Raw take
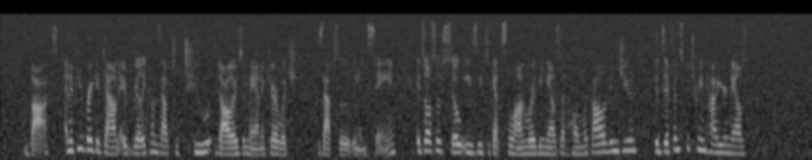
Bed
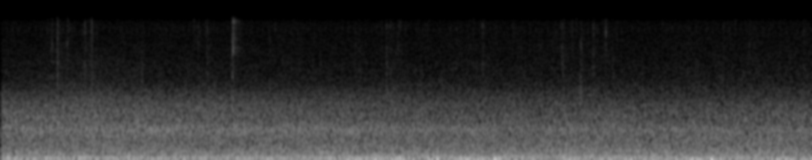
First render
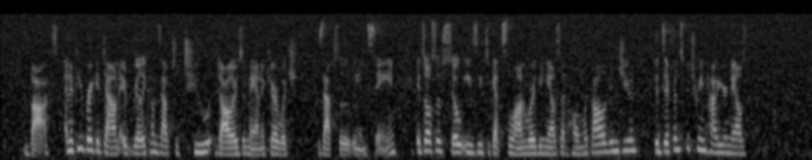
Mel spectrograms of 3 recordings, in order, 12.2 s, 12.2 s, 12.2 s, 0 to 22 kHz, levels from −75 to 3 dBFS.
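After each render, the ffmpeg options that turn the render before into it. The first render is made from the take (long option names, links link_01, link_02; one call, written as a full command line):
ffmpeg -i in.wav -af "afftdn=noise_reduction=12:noise_floor=-39" out.wav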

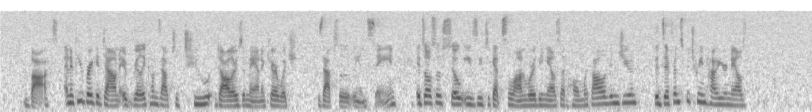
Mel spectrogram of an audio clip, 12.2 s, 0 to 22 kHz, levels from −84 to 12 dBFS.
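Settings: ffmpeg -i in.wav -af anull out.wav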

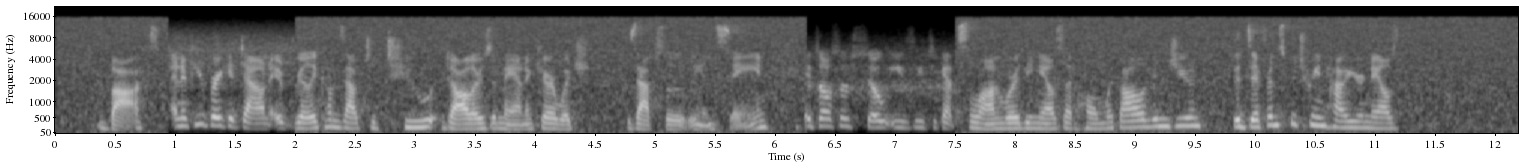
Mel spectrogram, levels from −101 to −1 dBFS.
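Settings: ffmpeg -i in.wav -filter_complex "[0:a]asettb=1/sr,asplit=3[link_01][link_02][link_03];[link_01]atrim=end=0.934[link_04];[link_02]atrim=start=0.93:end=2,asetpts=PTS-STARTPTS,afade=type=in:duration=0.004:curve=qsin,afade=type=out:start_time=1.066:duration=0.004:curve=qsin,highpass=420,equalizer=frequency=1300:width_type=q:width=4:gain=-9,equalizer=frequency=3500:width_type=q:width=4:gain=5,equalizer=frequency=5400:width_type=q:width=4:gain=5,lowpass=frequency=7700:width=0.5412,lowpass=frequency=7700:width=1.3066[link_05];[link_03]atrim=start=1.996[link_06];[link_04][link_05]acrossfade=duration=0.004:curve1=hsin:curve2=qsin[link_07];[link_07][link_06]acrossfade=duration=0.004:curve1=qsin:curve2=hsin,asettb=1/sr,asplit=3[link_08][link_09][link_10];[link_08]atrim=end=6.254[link_11];[link_09]atrim=start=6.25:end=7.5,asetpts=PTS-STARTPTS,afade=type=in:duration=0.004:curve=qsin,afade=type=out:start_time=1.246:duration=0.004:curve=qsin,highpass=400,equalizer=frequency=440:width_type=q:width=4:gain=-8,equalizer=frequency=650:width_type=q:width=4:gain=-7,equalizer=frequency=950:width_type=q:width=4:gain=-6,equalizer=frequency=1600:width_type=q:width=4:gain=8,equalizer=frequency=2300:width_type=q:width=4:gain=-5,equalizer=frequency=3600:width_type=q:width=4:gain=-8,lowpass=frequency=4000:width=0.5412,lowpass=frequency=4000:width=1.3066[link_12];[link_10]atrim=start=7.496[link_13];[link_11][link_12]acrossfade=duration=0.004:curve1=hsin:curve2=qsin[link_14];[link_14][link_13]acrossfade=duration=0.004:curve1=qsin:curve2=hsin" out.wav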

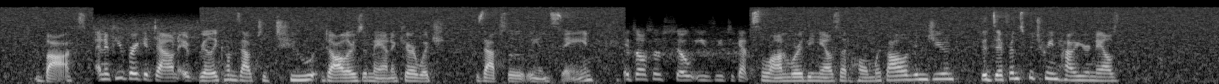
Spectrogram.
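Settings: ffmpeg -i in.wav -af "volume=10dB,alimiter=limit=-3dB:level=0:latency=1" out.wav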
